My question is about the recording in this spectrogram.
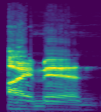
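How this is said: It is said in a disguised scary voice.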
